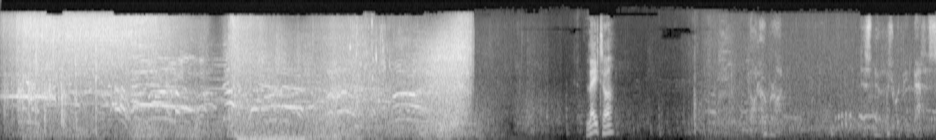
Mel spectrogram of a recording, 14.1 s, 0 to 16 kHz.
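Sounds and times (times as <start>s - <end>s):
magical water blast shooting from a staff: 0.0s - 7.8s
heavy low boom: 3.4s - 5.9s
speech: 8.8s - 9.3s.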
